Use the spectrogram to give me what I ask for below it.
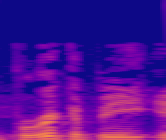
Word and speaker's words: pericope: Pericope. – Oh, pericope. Oh, I thought you'd be used to that by now. What's a pericope? – I'm doubting guilty of it. – P-E-R-I-C-O-P-E. Not pronounced pericope, pronounced pericope.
